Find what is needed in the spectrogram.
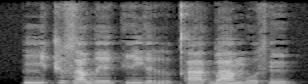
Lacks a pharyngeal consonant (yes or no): yes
